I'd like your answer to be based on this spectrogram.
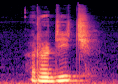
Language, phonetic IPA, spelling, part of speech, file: Czech, [ˈroɟɪt͡ʃ], rodič, noun, Cs-rodič.ogg
- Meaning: parent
